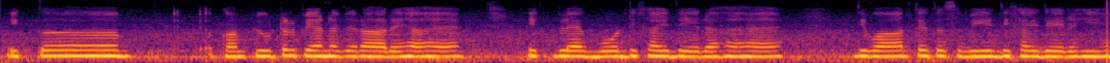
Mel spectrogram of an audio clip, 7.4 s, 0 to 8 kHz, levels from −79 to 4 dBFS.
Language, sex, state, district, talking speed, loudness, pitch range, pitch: Punjabi, female, Punjab, Fazilka, 180 wpm, -12 LUFS, 215-230 Hz, 220 Hz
